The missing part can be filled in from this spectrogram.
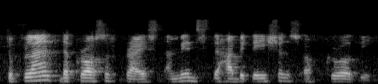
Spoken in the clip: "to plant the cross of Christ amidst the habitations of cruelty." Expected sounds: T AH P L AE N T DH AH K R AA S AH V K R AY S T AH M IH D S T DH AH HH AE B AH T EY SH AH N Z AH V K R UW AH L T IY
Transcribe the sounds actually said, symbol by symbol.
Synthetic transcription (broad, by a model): T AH P L AE N T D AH K R AA S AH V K R AY S T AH M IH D S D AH HH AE B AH T EY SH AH N S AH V K R UW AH L T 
